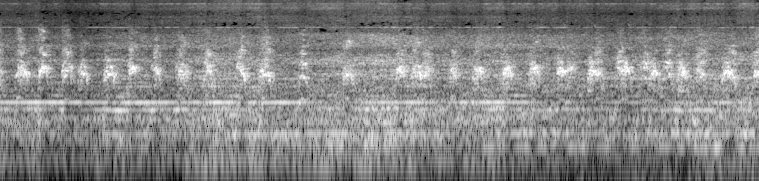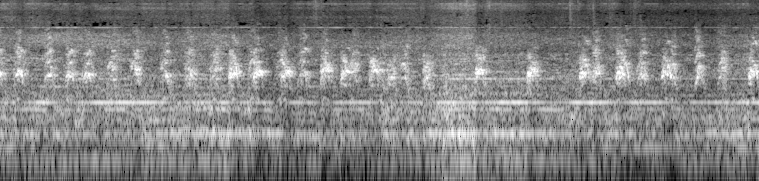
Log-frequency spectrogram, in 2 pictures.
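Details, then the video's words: Pair of Chihuahuas barking at a running Hoover: a long, nearly continuous volley of sharp, shrill yaps with brief pauses, set against the constant whine and hum of the vacuum cleaner. "Chihuahuas Vs Hoover"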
